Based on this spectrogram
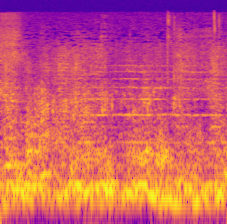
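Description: Lions attacking in a movie, a rough, continuous growling rumble that holds steady without clear breaks from start to finish.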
